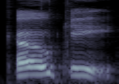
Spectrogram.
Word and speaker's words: Koki: Eddie says, Koki. Accent on the key.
